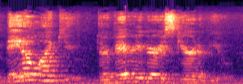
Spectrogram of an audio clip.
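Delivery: ordinary talk, nothing marked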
